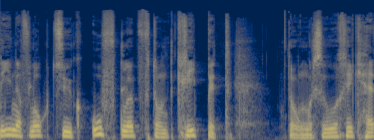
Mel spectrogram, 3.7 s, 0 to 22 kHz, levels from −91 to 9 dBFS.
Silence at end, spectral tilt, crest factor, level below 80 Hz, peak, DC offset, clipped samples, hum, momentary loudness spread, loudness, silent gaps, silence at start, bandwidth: 0 s; -5.5 dB/octave; 16 dB; -40 dBFS; -4 dBFS; under 0.1%; under 0.1%; none; 7 LU; -20 LUFS; none; 0 s; 16.5 kHz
